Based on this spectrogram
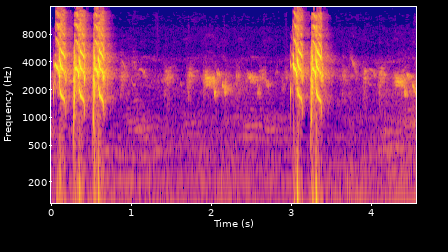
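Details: Parrot giving a quick series of three harsh squawks, soft murmuring chatter, then two more loud squawks.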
